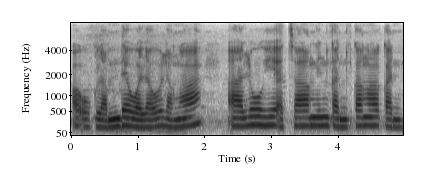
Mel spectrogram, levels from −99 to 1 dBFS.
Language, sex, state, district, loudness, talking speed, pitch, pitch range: Mizo, female, Mizoram, Aizawl, -17 LUFS, 180 wpm, 165 Hz, 155-180 Hz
